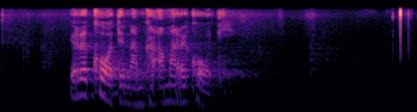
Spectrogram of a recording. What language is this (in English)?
South Ndebele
